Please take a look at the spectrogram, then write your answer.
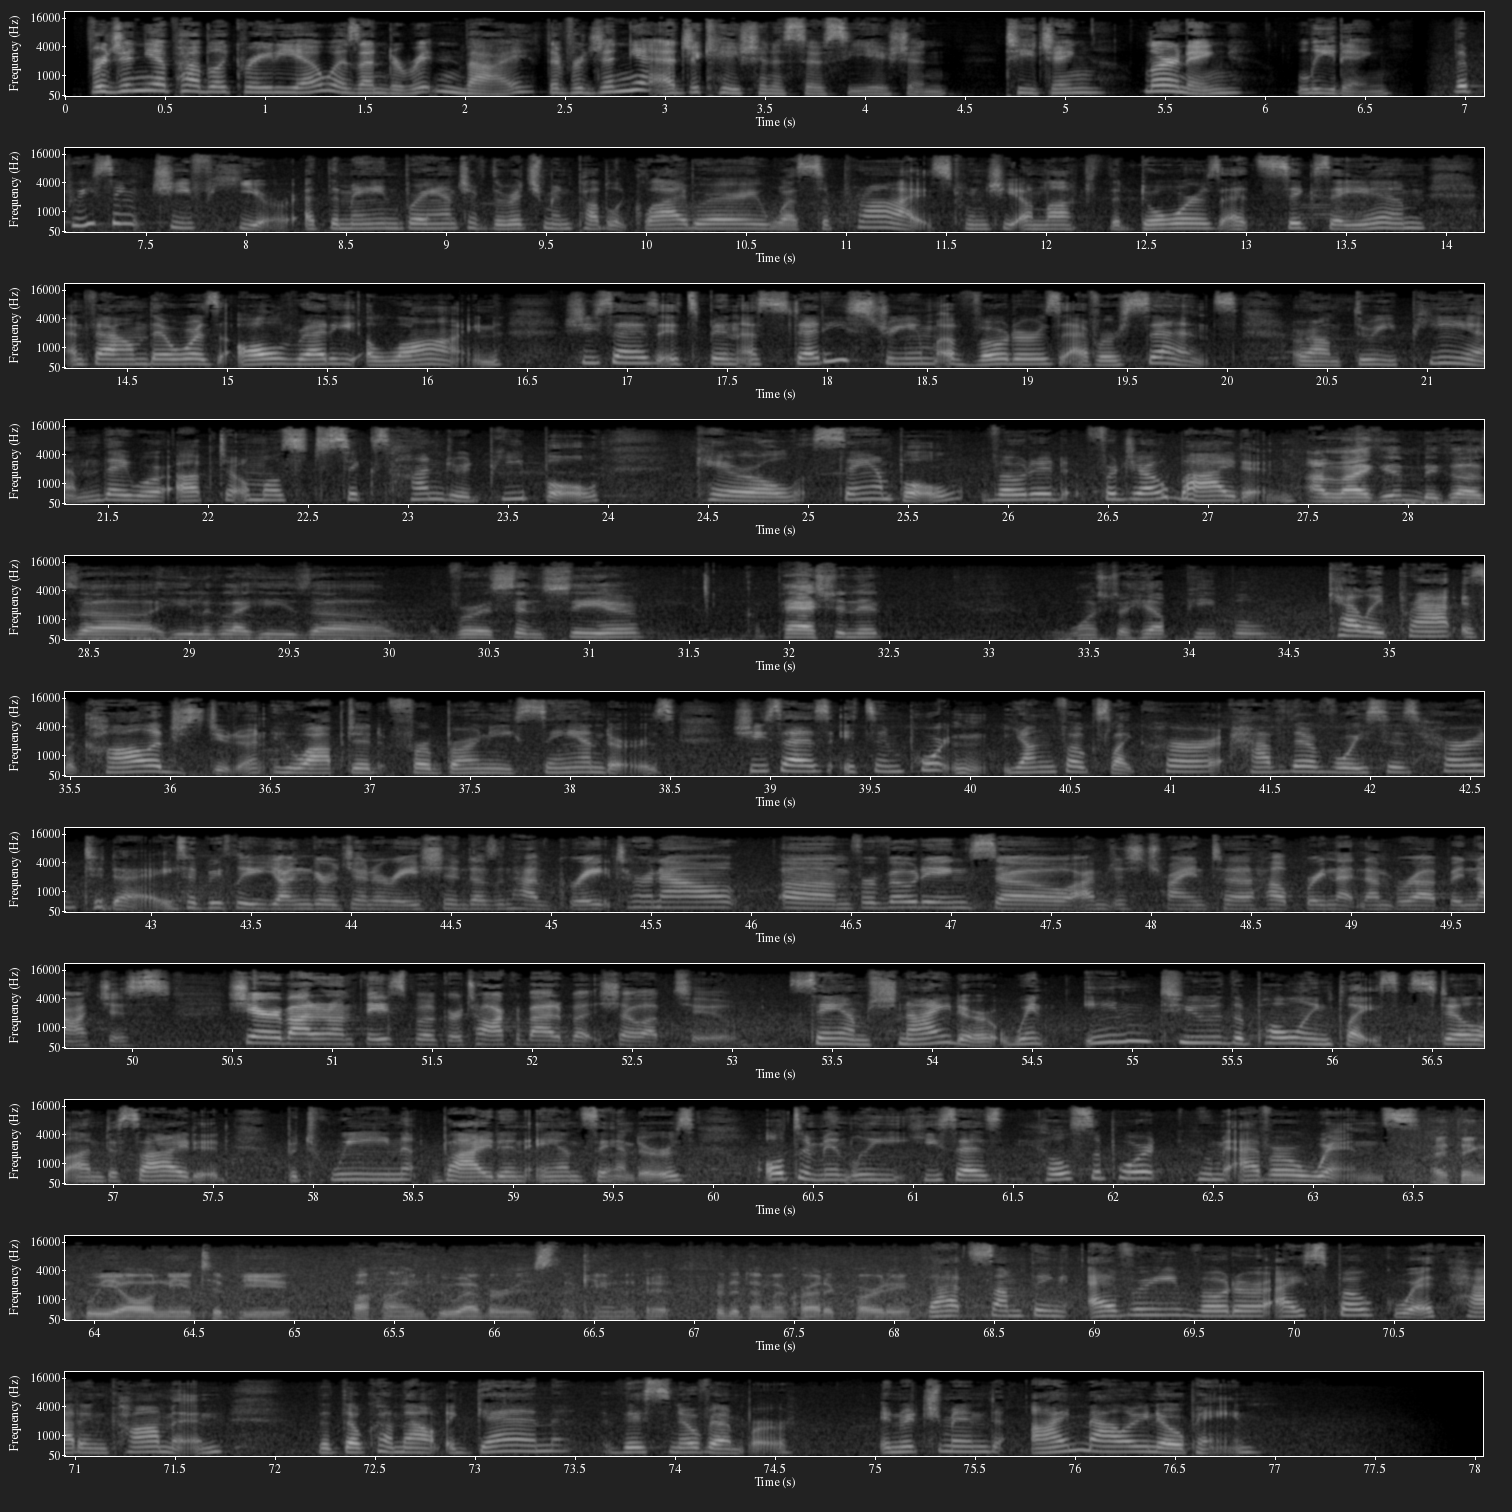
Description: chatted with some of those voters at a polling place in downtown Richmond.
